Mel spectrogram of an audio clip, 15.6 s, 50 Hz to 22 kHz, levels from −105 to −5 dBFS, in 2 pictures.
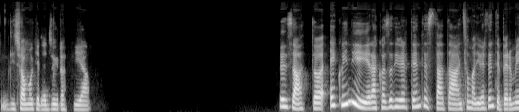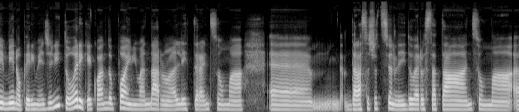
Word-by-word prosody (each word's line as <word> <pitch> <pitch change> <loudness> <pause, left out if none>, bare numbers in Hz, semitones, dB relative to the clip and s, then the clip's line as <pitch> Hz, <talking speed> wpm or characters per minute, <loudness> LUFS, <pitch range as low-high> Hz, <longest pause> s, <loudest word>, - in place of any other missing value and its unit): diciamo 170 +1 0
che 170 - -1
la 160 0 -1
geografia 160 -2 -3 2.9
Esatto. 195 -6 +3
E 295 +1 +4
quindi 315 - +7
la 205 0 +3
cosa 220 +3 0
divertente 245 +3 +1
è - - +1
stata 185 -4 0
insomma 185 +2 -1
divertente 195 +10 +1
per 175 -1 +1
me, 195 +2 +2
meno 180 -3 0
per 165 -1 -1
i - - -1
miei 165 0 -3
genitori, 235 - +1
che 165 - -2
quando 175 +2 -3
poi 185 0 0
mi 165 -1 -3
mandarono 160 -1 -3
la 150 - -3
lettera 170 -2 -4
insomma, 160 -2 -5 0.4
ehm, 150 -2 -4
da - - -9
dall'associazione 175 +2 -3
di 155 +1 -2
dove 170 0 0
ero 170 - -2
stata 160 -2 -1
insomma, 155 -3 -3
170 Hz, 145 wpm, -22 LUFS, 160-195 Hz, 2.9 s, quindi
